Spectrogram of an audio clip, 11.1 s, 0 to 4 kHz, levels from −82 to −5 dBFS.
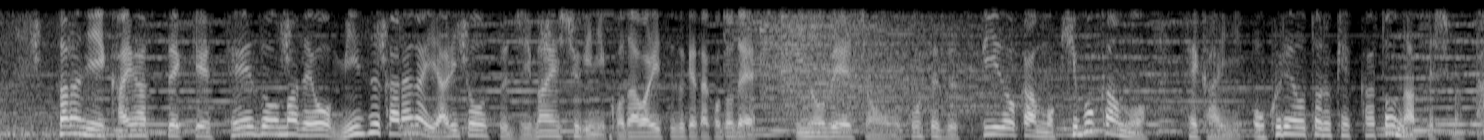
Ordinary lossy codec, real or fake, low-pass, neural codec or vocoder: none; real; 3.6 kHz; none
